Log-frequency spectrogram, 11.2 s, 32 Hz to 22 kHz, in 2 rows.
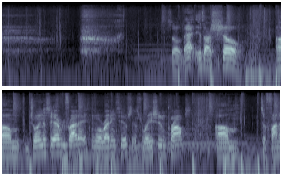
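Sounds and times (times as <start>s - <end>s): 
deep breath: 0.0s - 2.6s
speech: 3.4s - 11.1s.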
